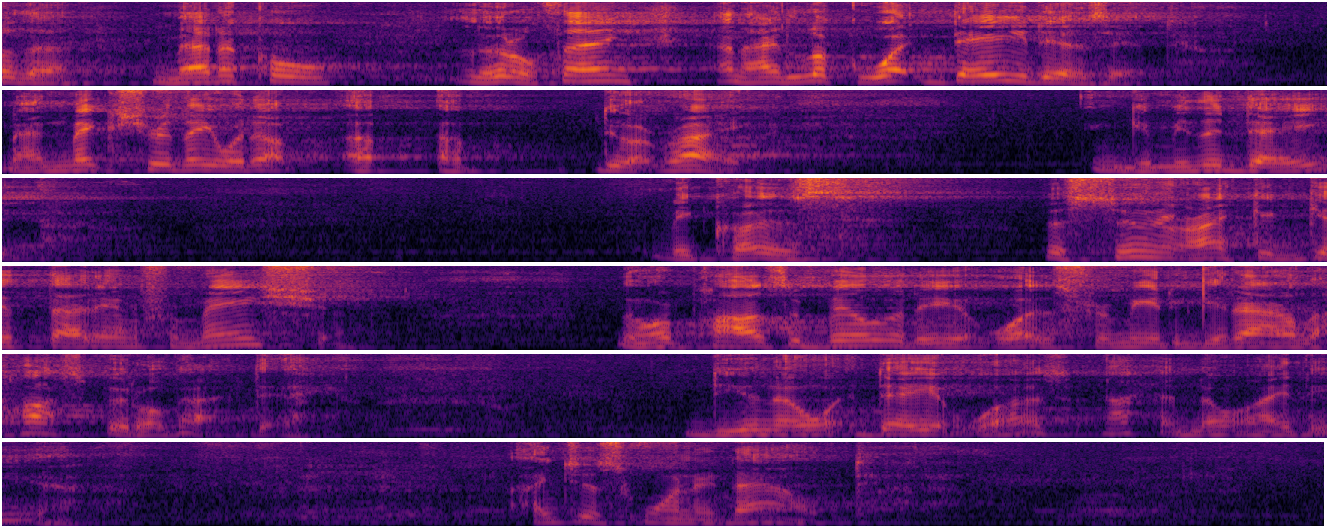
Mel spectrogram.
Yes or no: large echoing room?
yes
